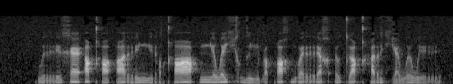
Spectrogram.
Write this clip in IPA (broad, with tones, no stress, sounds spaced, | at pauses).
kʷ ɪ˩˧˩ r ɪ˩˧˩ x æ˧ ʔ ʌ˧ qʰ ɒ˩ ʔ ɑ˩˧˩ r ɪ˧˥˧ ɲ ɪ˩˧˩ r qʰ ɑ˧˥˧ | ɲ ɛ˧ w ɛ˧˥˧ ç ɒ˧ ɡ ə˩ ɲ ɡʷ ɪ˩ qʷ ɛ˧ χ ɡʷ æ˧ r ɛ˧˥˧ χ ʔ ə˧˥˧ tʷ ɛ˧˥˧ qʰ ə˧ r ç æ˩ w ə˧˥˧ w ɪ˩ r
